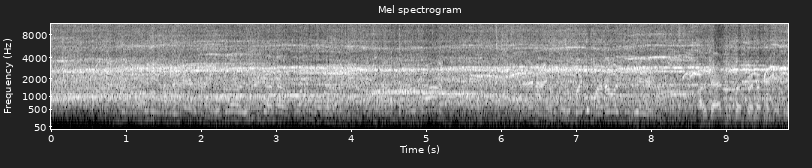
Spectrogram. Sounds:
Speech

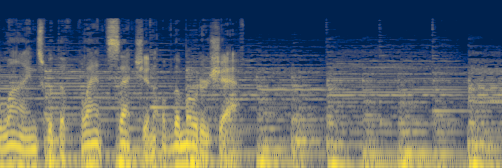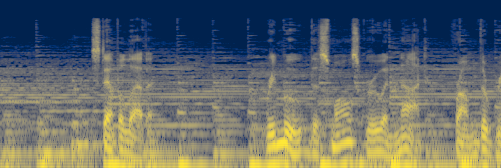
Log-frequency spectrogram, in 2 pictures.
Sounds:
Music, Speech

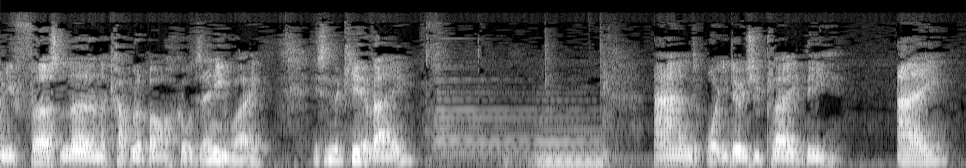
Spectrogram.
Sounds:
Electric guitar, Plucked string instrument, Guitar, Music, Musical instrument, Speech, Strum

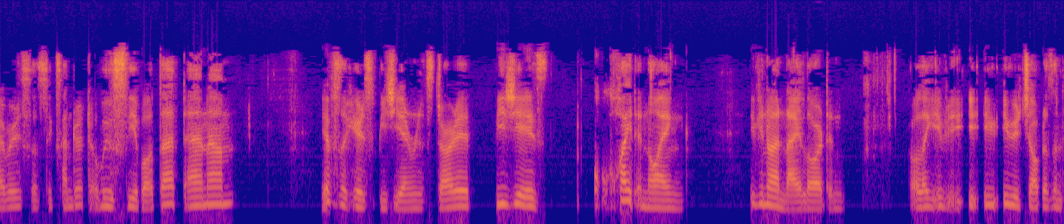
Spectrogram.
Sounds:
Speech

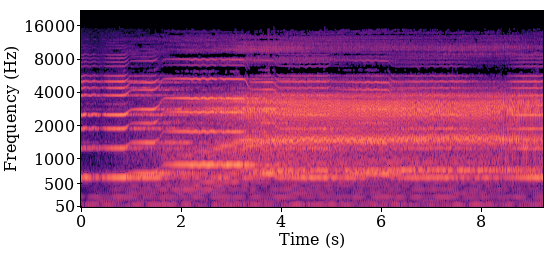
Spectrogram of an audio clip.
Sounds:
Music

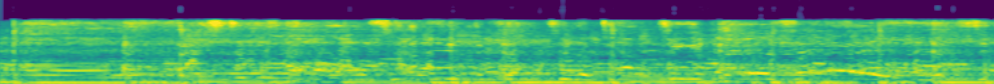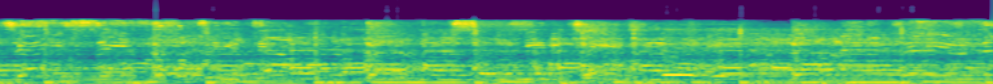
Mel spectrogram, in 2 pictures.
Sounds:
Rock and roll, Music, Singing

